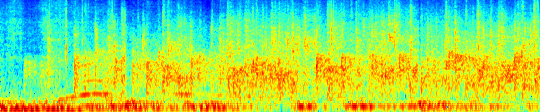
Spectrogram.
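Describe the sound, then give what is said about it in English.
A crowd claps steadily, a dense patter of many hands at moderate loudness, with a faint murmur of voices mixed in underneath. “Can I get a round of applause for Kira?”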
